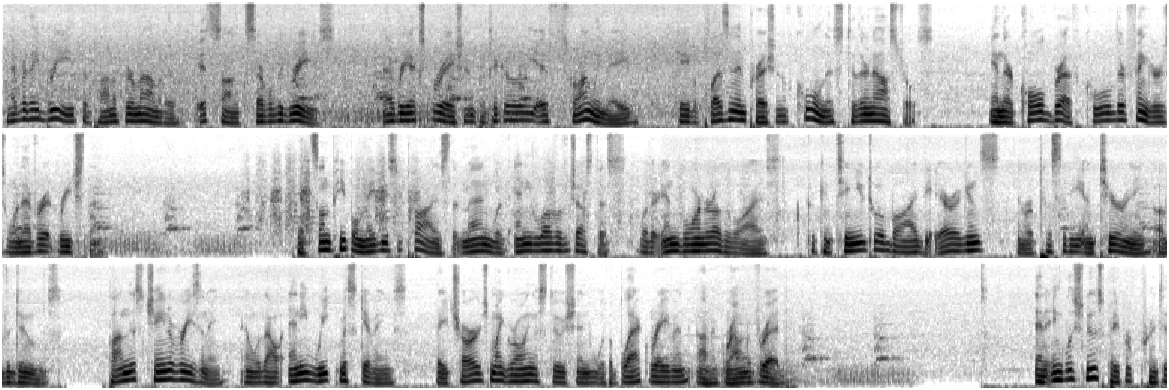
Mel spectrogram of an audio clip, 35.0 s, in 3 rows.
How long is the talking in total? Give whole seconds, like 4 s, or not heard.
31 s.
